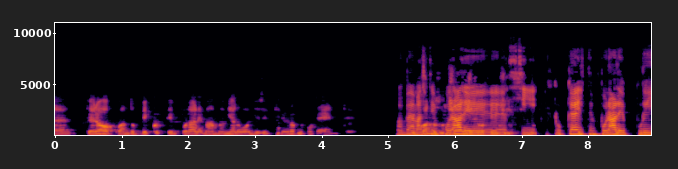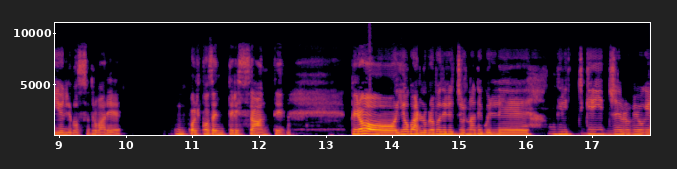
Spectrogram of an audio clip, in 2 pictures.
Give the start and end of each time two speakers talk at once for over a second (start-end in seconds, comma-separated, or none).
5.3-7.2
